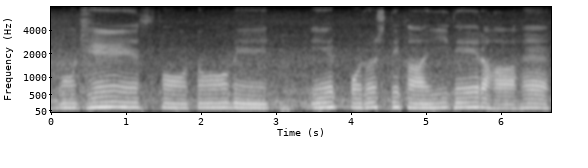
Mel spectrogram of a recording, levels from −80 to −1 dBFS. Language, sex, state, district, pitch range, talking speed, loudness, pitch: Hindi, male, Madhya Pradesh, Umaria, 125-140 Hz, 90 wpm, -16 LUFS, 130 Hz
